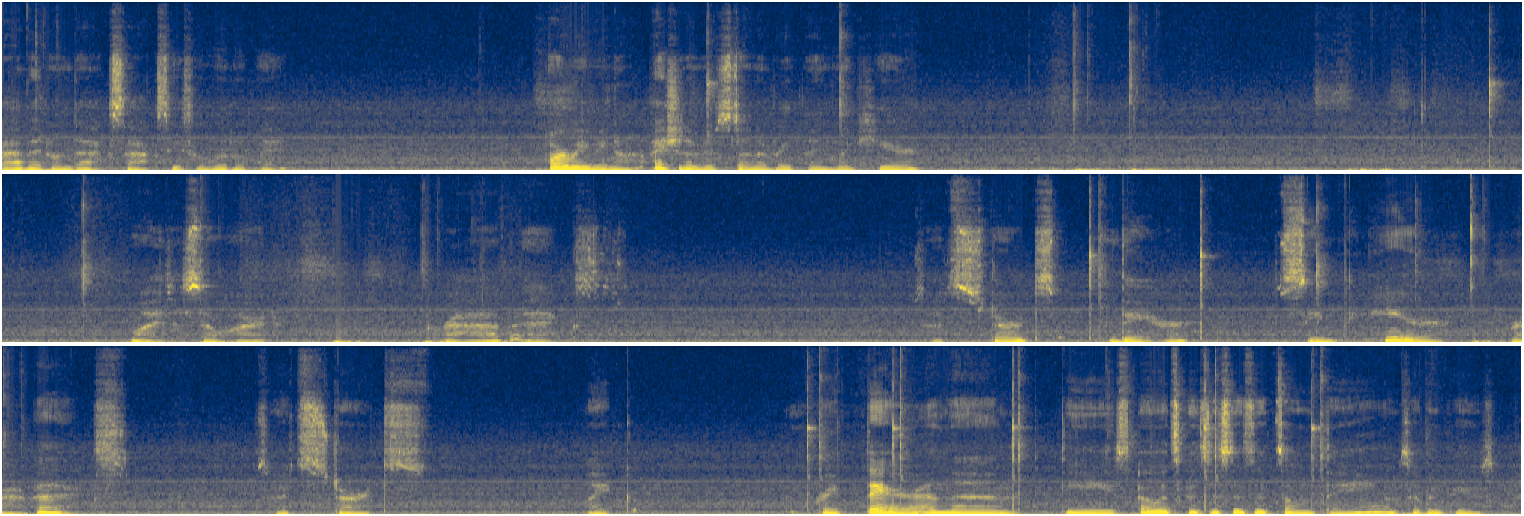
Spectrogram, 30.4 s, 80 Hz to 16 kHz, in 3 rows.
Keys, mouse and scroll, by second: 4.8 click, 7.2 g, 10.0 click, 11.5 s, 13.0 g, 18.2 click, 20.0 g, 26.3 click, 27.1 click, 27.9 Tab, 28.4 click, 29.1 click, 29.8 Tab.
